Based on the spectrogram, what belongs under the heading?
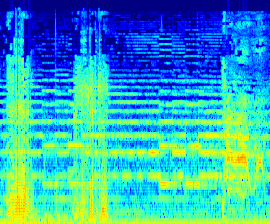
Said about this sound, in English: This is an Italian siren first.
